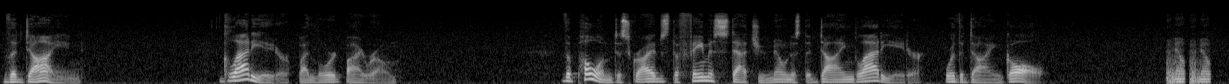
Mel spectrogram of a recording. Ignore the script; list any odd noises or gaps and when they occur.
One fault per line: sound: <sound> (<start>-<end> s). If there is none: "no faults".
sound: laugh (11.7-12.1 s)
